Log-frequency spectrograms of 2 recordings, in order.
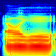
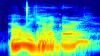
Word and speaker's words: elegy: book about that, Hillbilly Elegy. How do you say that word? Allegory? No, elegy, No, as in, elegy. you give like at a, I think we say elegy in Australia.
